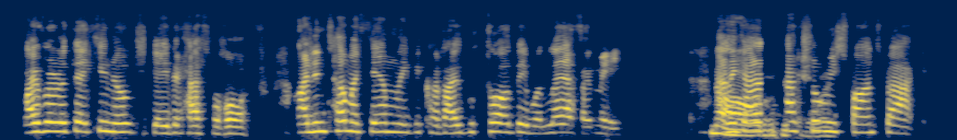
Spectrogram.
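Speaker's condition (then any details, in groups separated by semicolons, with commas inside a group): Cerebral palsy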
